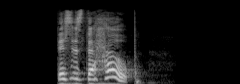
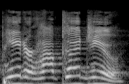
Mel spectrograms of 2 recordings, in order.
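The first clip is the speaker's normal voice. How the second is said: high, incredulous how could you; mock reproach; 11 semitones higher, 3 dB louder than usual. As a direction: scold Peter in disbelief. Mock scolding of Peter.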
